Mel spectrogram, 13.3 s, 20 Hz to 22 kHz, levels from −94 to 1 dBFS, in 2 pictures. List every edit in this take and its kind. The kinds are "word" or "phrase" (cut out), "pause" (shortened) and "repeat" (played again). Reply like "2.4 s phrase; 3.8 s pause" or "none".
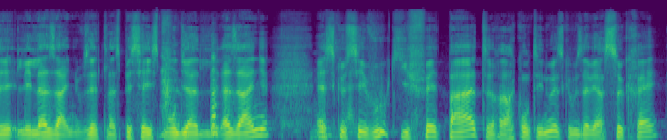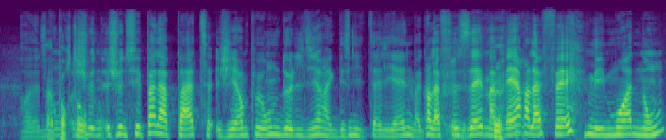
4.4 s word; 6.9 s word; 10.2 s word; 10.9 s word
